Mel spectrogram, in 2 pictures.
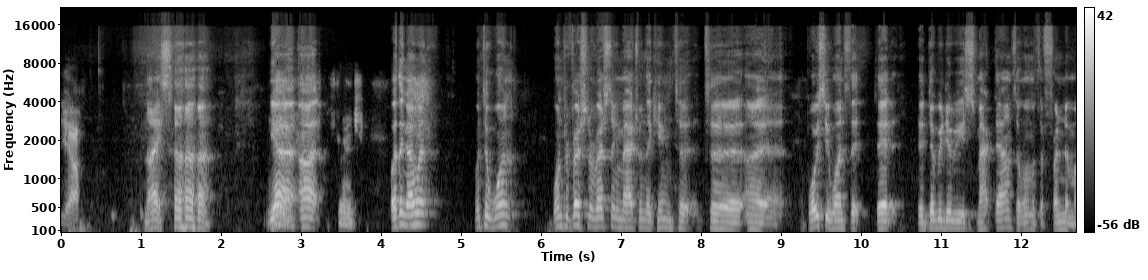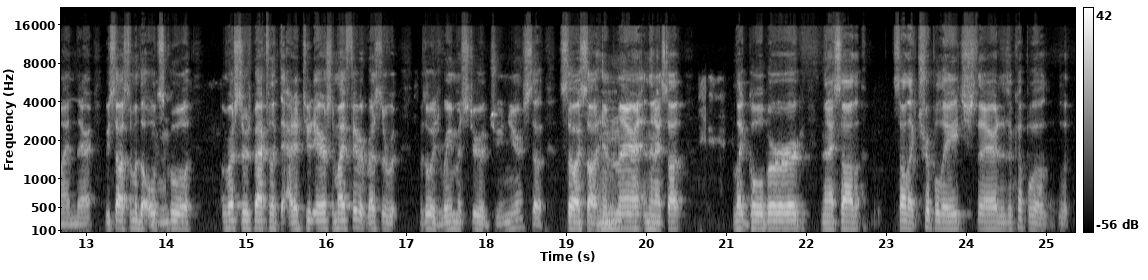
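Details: Male podcast host with a stutter present since birth that he says is heard intermittently and occurs when he talks fast; stuttering.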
